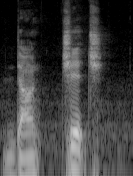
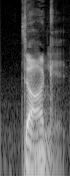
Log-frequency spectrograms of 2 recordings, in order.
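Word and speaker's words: Dončić: I think Doncic in Phoenix would be super. – He still said it wrong. – Doncic.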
